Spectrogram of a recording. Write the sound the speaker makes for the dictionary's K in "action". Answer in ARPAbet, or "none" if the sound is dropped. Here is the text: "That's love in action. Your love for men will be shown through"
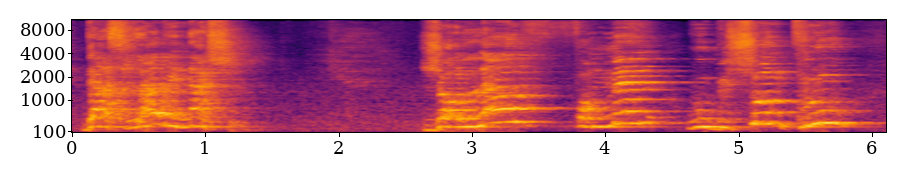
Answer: none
